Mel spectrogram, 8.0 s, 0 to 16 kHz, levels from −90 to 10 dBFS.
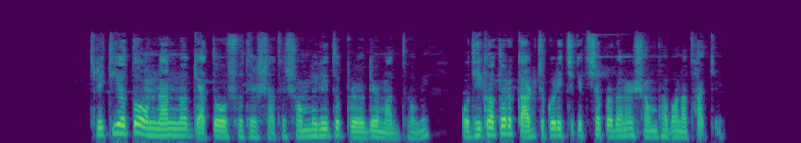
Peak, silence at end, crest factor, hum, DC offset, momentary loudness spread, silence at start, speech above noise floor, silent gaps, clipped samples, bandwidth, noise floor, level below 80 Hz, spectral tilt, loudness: -2 dBFS; 0.8 s; 18 dB; none; under 0.1%; 14 LU; 0.9 s; over 71 dB; none; under 0.1%; 7.6 kHz; under -90 dBFS; -56 dBFS; -6.5 dB/octave; -20 LUFS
